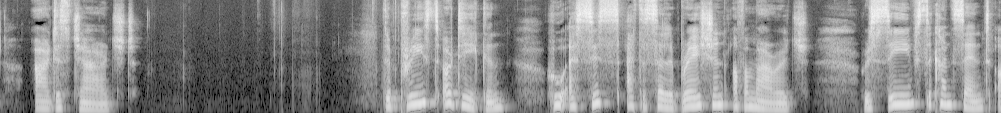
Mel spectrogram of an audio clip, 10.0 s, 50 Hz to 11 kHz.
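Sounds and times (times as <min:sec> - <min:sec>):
person reading aloud: 0:00.3 - 0:01.5, 0:03.7 - 0:10.0.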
